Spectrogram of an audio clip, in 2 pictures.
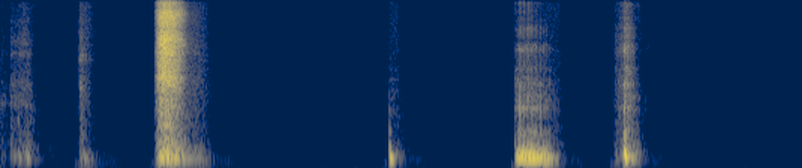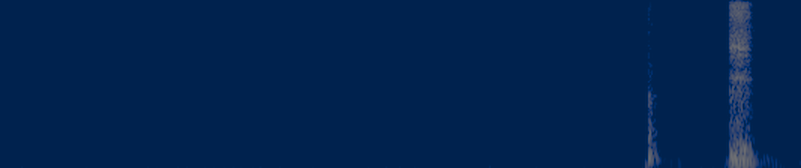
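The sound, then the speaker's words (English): A handful of short, raspy wheezing breaths and grunts from a Sith Lord villain in a movie, harsh and labored like asthma, separated by long stretches of near silence, with one last faint breath near the end. “What is this asthma having? Every Sith Lord has to have a breathing problem.”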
